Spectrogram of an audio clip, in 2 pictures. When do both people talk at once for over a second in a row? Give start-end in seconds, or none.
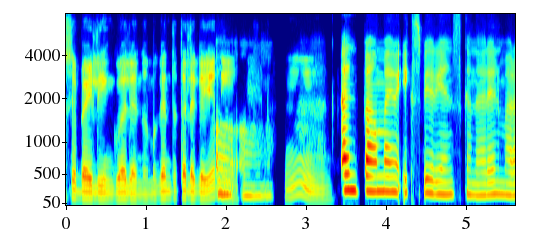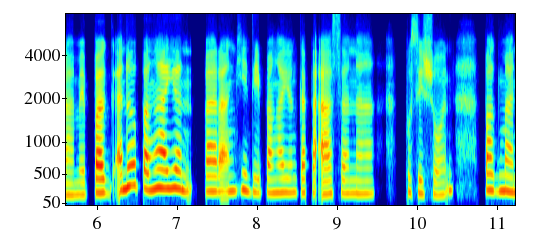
none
